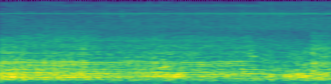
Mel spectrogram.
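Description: A propeller aircraft engine roars at full power for takeoff, a loud, steady drone with a constant high whine and no breaks.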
